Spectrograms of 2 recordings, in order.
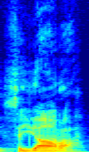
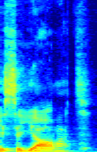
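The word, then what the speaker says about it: سيارة: pronounce it without we sayara we don't pronounce te at the end of the world we don't say sejarat we sayara okay but if you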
